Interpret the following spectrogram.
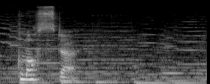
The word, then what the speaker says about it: Gloucester: on my assumption of how british people would pronounce it maybe gluster let's see cluster gloucester what okay iron was close gloucester cluster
